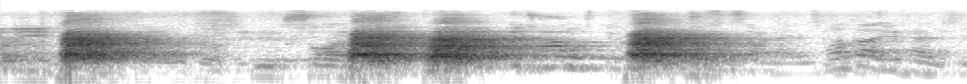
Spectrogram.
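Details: Neo, a dog herding sheep for the first time, barks because he is annoyed by the stick, not at the sheep: four loud, harsh barks, two close together, with a short soft sound at the end.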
